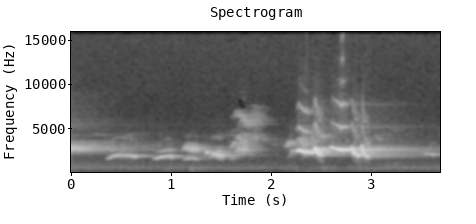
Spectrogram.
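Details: Thrush singing a run of clear whistled phrases that shift in pitch, the last few louder and more complex with trills layered over them, in a quiet setting.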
